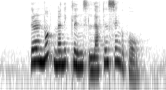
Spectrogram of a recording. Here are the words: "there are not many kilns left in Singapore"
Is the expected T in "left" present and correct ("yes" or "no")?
yes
